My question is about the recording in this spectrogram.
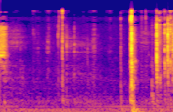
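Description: White plastic retaining clip on a Tesla Model Y center console side panel being pressed and popped off by hand: a faint click, then a sharp click and knock about a second and a half in, and another click near the end.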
